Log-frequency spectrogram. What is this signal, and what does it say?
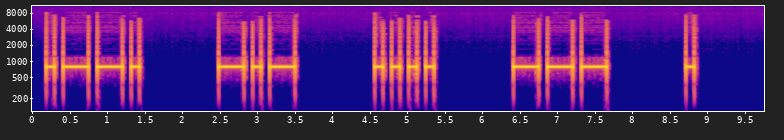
Morse code, heard as a keyed tone, about 10 wpm, spaced as for 6 wpm, 800 Hz. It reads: PKHOE
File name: LEZIONI / 6 PKX0 / 6 PK ws 10wpm 3745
